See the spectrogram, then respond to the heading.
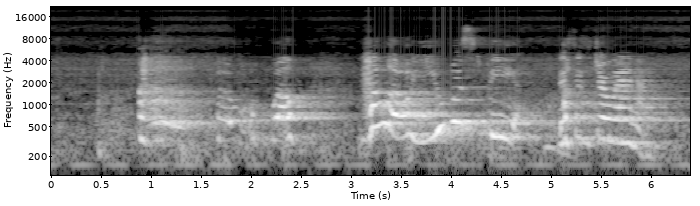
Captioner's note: laughs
